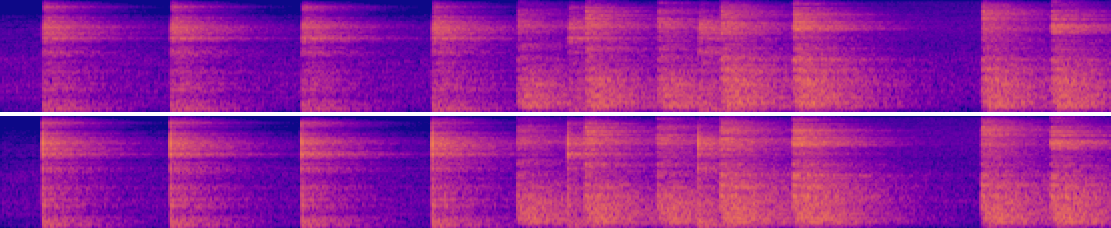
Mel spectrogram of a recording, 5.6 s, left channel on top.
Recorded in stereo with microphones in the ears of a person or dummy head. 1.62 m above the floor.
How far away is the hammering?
About 0.5 m.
